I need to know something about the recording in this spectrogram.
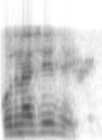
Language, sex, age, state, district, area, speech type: Odia, male, 30-45, Odisha, Kendujhar, urban, conversation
